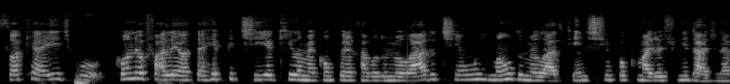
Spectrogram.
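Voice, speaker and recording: Very fast delivery with hardly any pauses, ordinary pitch variation, and noticeable background noise. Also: woman, medium pitch for a woman. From Brazil, Rio de Janeiro state (Macaé). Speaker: returned missionary. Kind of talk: casual interview.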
